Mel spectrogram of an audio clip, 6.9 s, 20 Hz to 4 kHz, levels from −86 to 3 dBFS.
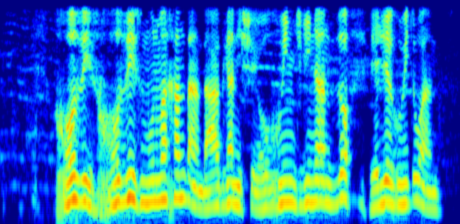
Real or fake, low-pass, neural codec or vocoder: real; 3.6 kHz; none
